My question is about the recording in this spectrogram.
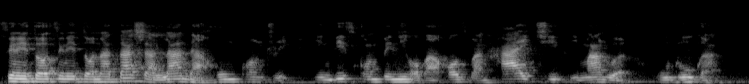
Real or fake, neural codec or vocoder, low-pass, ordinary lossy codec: fake; codec, 16 kHz, 8 kbps, FunCodec, trained on Chinese and English, 25 frames a second; none; none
